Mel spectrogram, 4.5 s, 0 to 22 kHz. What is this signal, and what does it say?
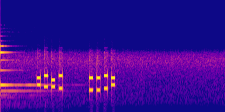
DTMF, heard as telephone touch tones, dialled by machine, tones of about 70 ms. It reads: 0976 2260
